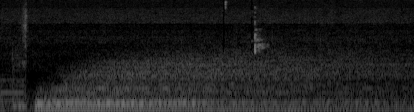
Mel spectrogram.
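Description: Kahoot quiz game's answer-reveal sound effect: the question music stops and a single gong-like tone sounds, fading away over about two seconds.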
